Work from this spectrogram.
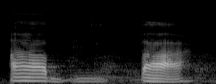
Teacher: making sure you have a fully voiced intervocalic stop, and then keep increasing the length of the voicing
